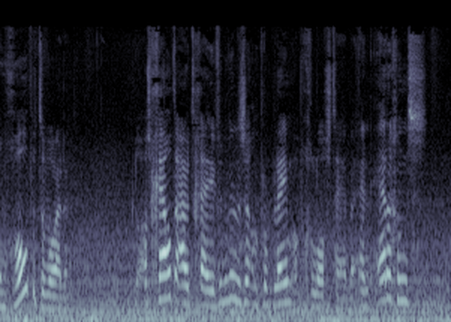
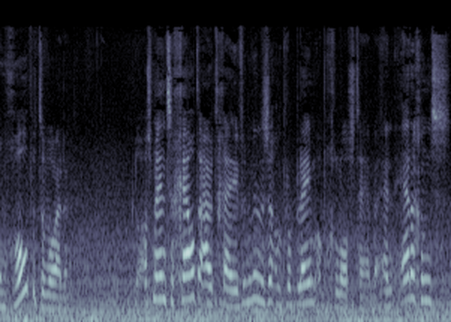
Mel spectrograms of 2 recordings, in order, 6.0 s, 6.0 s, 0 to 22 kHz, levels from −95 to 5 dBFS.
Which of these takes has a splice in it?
first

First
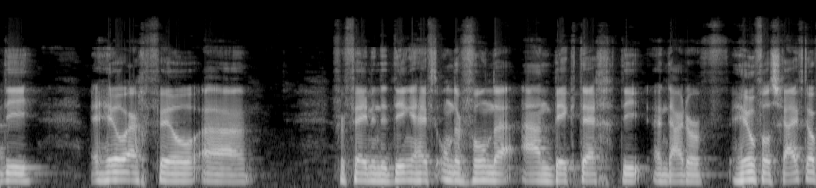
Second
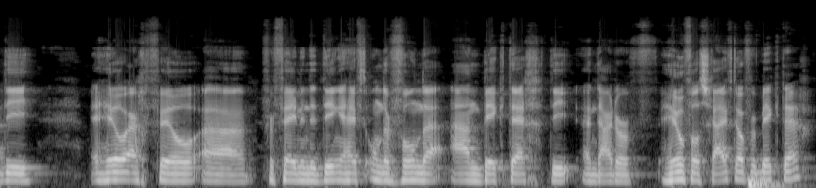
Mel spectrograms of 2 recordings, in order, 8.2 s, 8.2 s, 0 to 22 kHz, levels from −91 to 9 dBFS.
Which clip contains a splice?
second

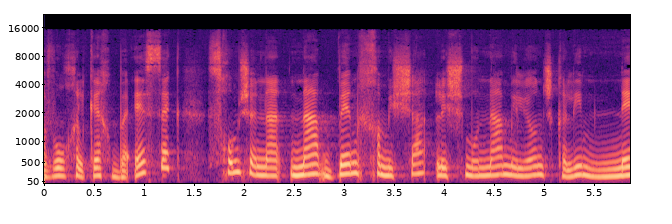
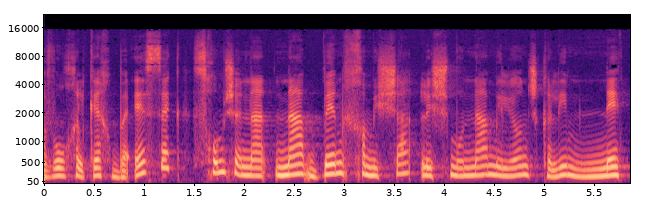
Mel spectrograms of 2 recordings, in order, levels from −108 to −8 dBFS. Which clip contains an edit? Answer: second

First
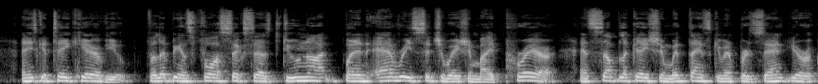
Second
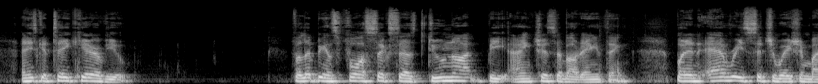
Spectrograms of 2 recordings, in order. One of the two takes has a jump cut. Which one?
first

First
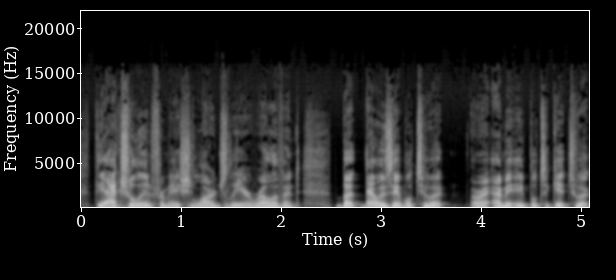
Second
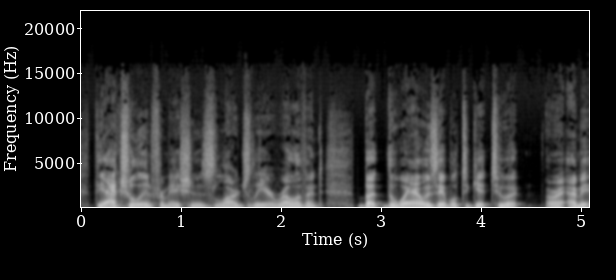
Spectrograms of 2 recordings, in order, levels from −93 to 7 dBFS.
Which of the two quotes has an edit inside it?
first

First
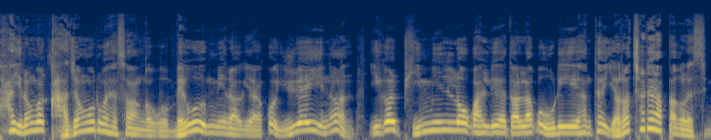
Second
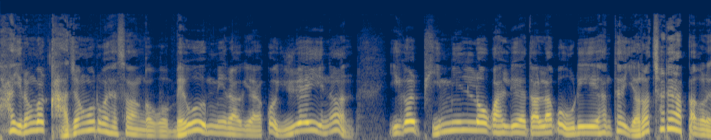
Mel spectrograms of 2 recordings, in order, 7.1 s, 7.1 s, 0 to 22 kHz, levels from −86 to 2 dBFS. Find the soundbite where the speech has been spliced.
first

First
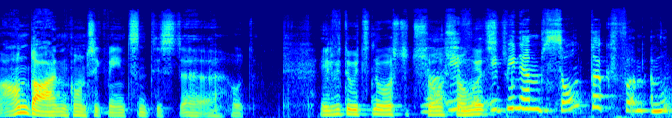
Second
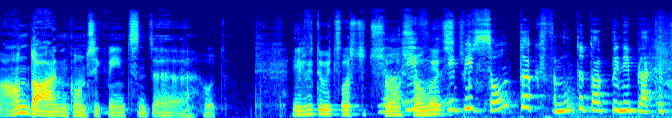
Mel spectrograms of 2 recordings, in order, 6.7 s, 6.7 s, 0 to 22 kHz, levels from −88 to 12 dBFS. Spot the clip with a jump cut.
second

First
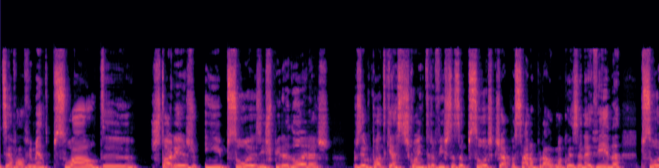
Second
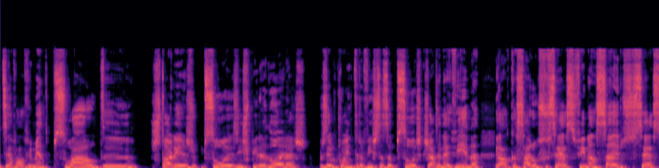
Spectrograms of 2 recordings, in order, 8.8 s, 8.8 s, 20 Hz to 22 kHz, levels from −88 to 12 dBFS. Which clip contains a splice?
second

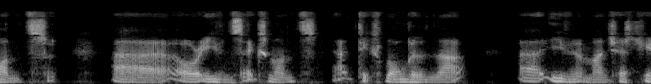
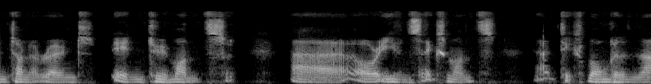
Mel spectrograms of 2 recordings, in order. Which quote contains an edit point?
first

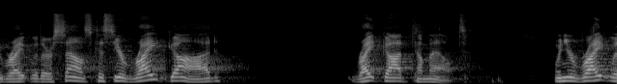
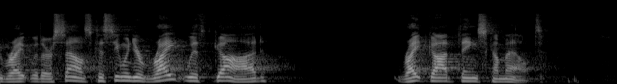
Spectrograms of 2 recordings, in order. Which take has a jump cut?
first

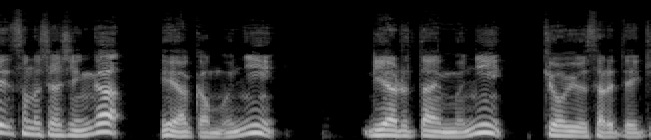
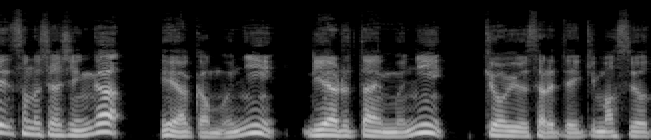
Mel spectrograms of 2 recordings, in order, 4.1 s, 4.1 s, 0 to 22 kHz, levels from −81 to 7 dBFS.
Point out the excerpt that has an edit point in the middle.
second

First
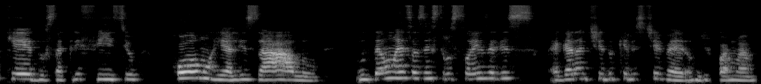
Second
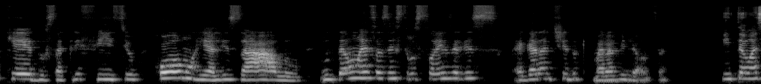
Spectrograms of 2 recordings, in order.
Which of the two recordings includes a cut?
second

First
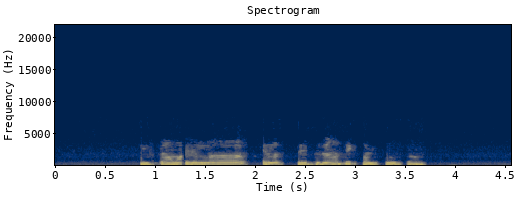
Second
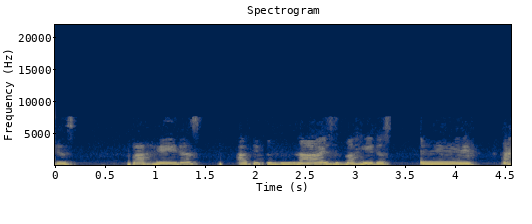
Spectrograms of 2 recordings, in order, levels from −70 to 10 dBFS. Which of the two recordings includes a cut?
first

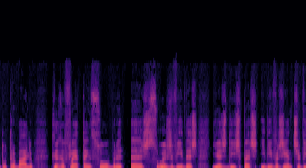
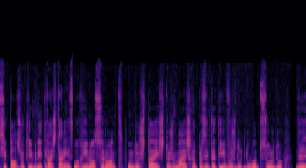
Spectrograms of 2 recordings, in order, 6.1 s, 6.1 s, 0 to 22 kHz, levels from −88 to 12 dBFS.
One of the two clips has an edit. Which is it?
second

